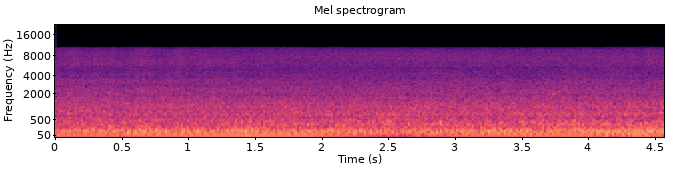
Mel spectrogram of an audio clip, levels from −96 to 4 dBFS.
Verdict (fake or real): real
